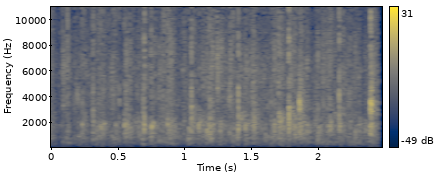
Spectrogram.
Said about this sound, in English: Give the Lord a clap, please.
